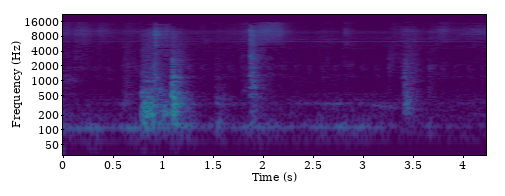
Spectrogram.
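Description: A few light knocks and clatters of kitchen items being handled at a counter. The loudest come about a second in, with single ones near two seconds and past three seconds, over a faint low hum.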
